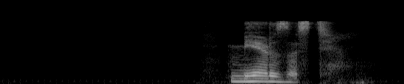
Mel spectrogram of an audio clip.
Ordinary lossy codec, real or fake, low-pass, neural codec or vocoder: none; fake; none; codec, 16 kHz, 0.9 kbps, LongCat-Audio-Codec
